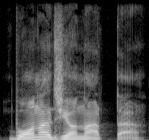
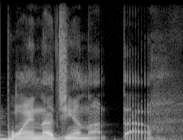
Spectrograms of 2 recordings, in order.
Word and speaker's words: buona giornata: Buona giornata. Grazie buona, buona giornata. I'm saying that wrong. Let's find out how to say this correctly. Grazie buona giornata.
